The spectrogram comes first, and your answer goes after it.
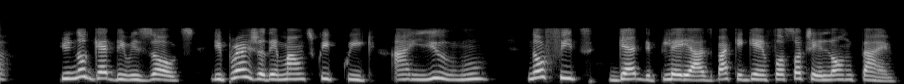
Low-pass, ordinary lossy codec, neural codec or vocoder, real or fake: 5.4 kHz; none; codec, 16 kHz, about 1 kbps, DyCAST, with the encoder's durations; fake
